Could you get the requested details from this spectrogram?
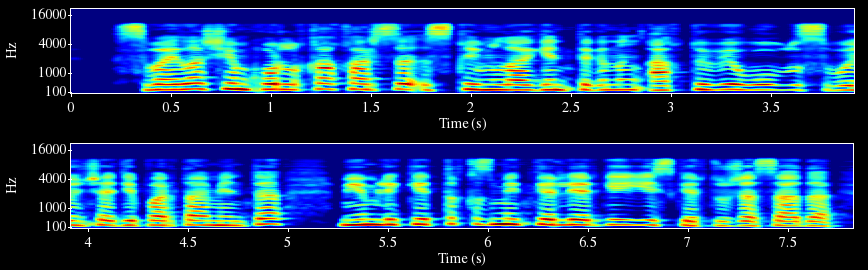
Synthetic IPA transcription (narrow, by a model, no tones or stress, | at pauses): sbɑjlˠɑʃe̞mqo̞ɾlˠəqːɑqʰɑɾsəʔɪsqʰijməlˠaɡʲe̞nt̪ːɪɡʲɪnɪŋɑq̚t̪ʰɵβe̞wo̞blˠəsəbo̞jənʃɑd̪ʲe̞part̪amʲe̞nt̪ɪme̞mle̞kʲe̞t̪ːɪk̚qʰəzme̞t̪̚kʲe̞ɾle̞ɾɡʲe̞je̞skʲe̞ɾt̪uʒɑsɑd̪ə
